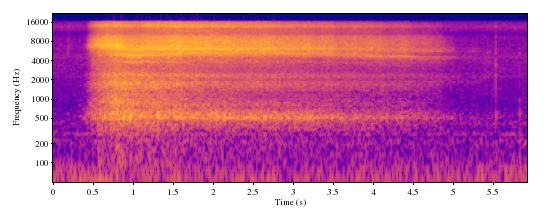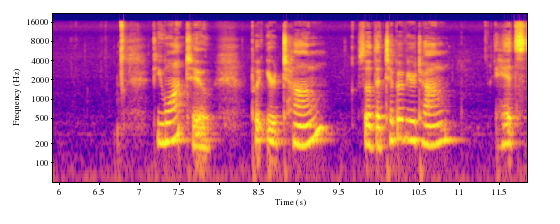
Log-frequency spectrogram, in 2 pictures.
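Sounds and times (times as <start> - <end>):
slow deep breathing in and out: 0.4 - 5.4
speech: 7.2 - 11.8.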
